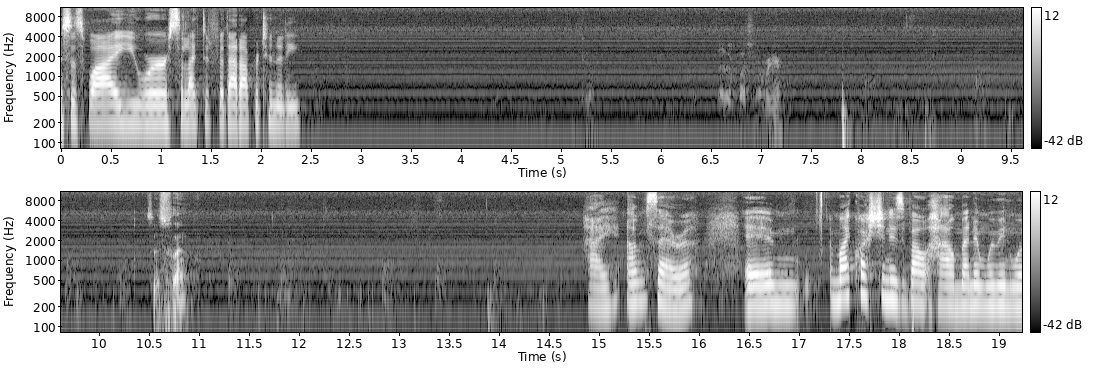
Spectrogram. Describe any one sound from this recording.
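A woman speaks calmly into a microphone, with her voice carried over loudspeakers.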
